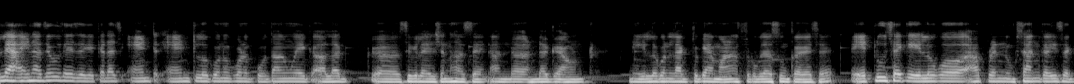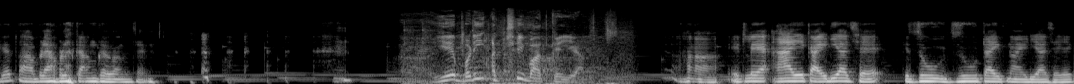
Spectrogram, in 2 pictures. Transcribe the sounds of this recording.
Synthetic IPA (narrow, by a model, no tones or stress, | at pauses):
eleãinãd͡ʒeʋũt̪ʰəit͡ʃʰekekəd̪at͡ʃẽɳʈẽɳʈlokonũpəɳpot̪anũekə̰ləɡ̚ | sɪʋilad͡ʒeʃənɦəseə̰ɳɖ̪əɾəɳɖəɾɡɾauɳɖ | neːlokonelaɡ̚t̪okeãmaɽ̃əslokobəd̪ʱaʃũkəɾet͡ʃʰeeʈlũt͡ʃʰekeːlokoa̰pəɽ̃enʊksankəɾiʃək̬et̪oapɽ̃ẽap̬ɽ̃ãkamkəɾʋanũt͡ʃʰe | ebəɽiʔətːʃʰibat̪kəɦiḛa̰p | ɦãḛʈleʔaekaiɽijat͡ʃʰeked͡ʒud͡ʒuʈaipnaaiɖijat͡ʃʰeke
